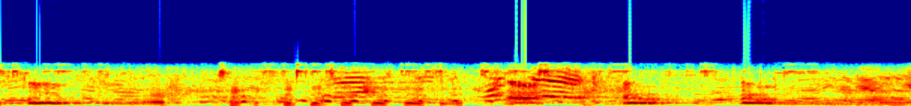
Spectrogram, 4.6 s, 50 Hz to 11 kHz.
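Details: A Basset Hound pack welcomes a 17-month-old newcomer on 10/05/2009 with a quick run of barks and drawn-out, wavering bays and yips, while people talk alongside and faint music may sit in the background.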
